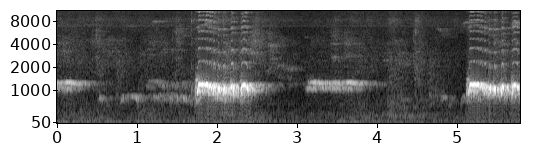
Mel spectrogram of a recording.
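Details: Zebra dove lure to get other birds to respond: soft, steady tones that break into loud, rattling coos, two coo bursts about three seconds apart.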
